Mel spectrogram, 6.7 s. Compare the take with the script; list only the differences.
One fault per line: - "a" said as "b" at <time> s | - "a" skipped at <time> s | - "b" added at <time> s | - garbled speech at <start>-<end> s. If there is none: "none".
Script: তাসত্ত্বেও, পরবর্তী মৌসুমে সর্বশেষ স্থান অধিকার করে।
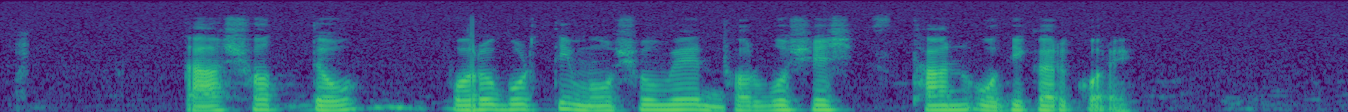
none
